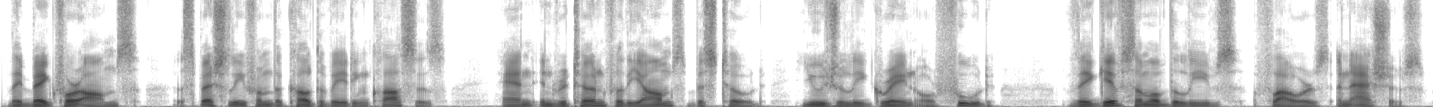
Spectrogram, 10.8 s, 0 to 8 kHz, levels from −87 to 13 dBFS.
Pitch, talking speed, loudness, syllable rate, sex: 90 Hz, 160 wpm, -20 LUFS, 4.6 syllables/s, male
